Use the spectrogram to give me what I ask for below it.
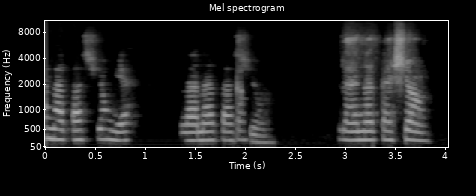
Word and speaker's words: natation: Sama satu lagi tadi aku lupa, yang ini bacanya natation ya.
